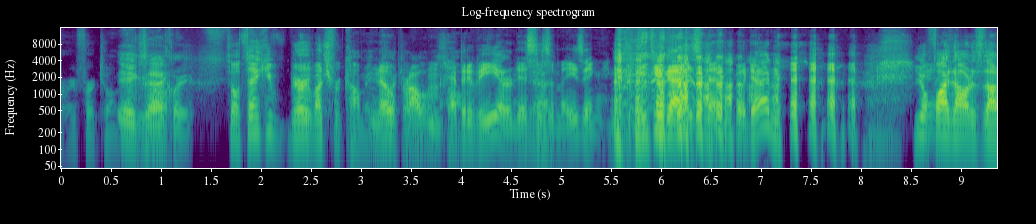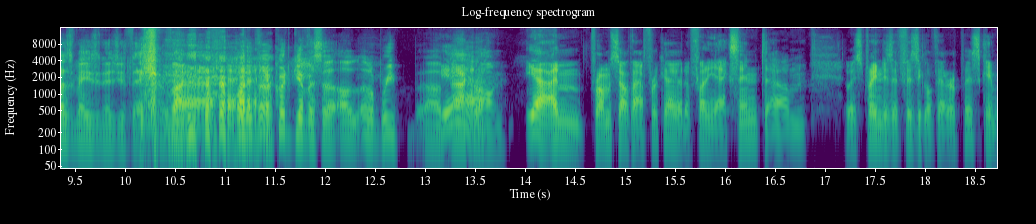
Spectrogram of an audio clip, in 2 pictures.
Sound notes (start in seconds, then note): 7.4 laughs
